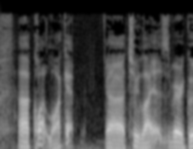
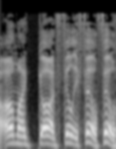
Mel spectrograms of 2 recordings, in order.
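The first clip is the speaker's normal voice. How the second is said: high, loud alarmed calling; panicked cry; 10 semitones higher, 9 dB louder than usual. Retold or imitated. Wife finding husband down after the crash, panicked cry. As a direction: cry out his name in acted panic.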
